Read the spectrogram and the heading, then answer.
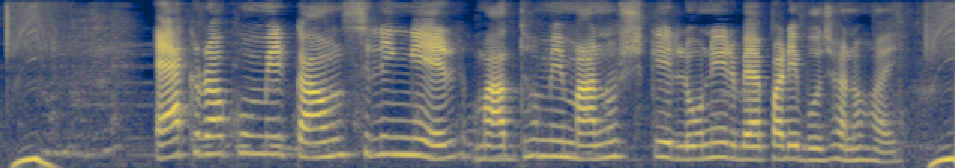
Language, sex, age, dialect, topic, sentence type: Bengali, female, 31-35, Northern/Varendri, banking, statement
